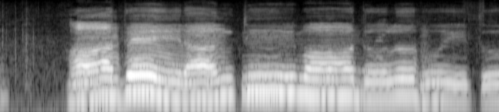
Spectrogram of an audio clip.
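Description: A man singing unaccompanied in long, held, wavering notes. He comes in about a second in and sings in phrases with short breaks between them.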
